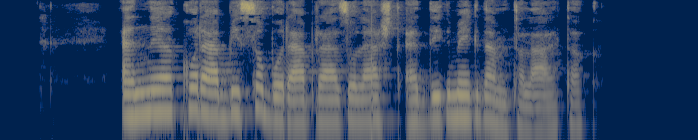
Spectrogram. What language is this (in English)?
Hungarian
